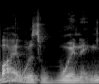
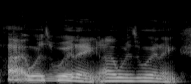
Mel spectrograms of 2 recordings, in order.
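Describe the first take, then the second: First: Said in the usual way. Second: Put-on high, petulant child whine, fading softer; a spoilt boy dragged off mid-game, complaining; sulky child protesting, pitched much higher; whiny protest. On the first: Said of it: "acting like the petulant child". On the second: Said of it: "still protesting".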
